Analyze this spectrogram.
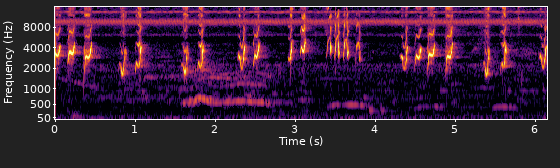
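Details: Long-tailed shrike song used as a lure for a silent bird: irregular high chirps and quick paired notes, some bunched into rapid clusters, with a faint low whistle in the background.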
